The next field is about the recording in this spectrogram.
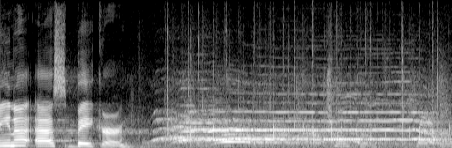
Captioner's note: audience cheering; audience applauding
